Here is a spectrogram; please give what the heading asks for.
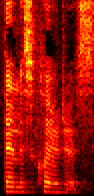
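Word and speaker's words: Themis Klarides: House Minority Leader, Themis Claridis. Themis, how are you? Good, and you pronounced my name properly, so you're way ahead of the game from all the other leaders in Connecticut.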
